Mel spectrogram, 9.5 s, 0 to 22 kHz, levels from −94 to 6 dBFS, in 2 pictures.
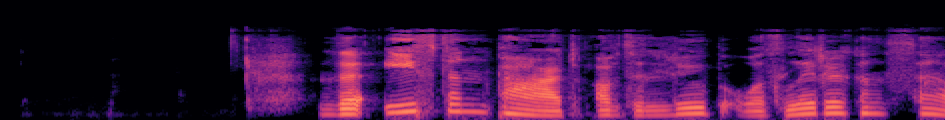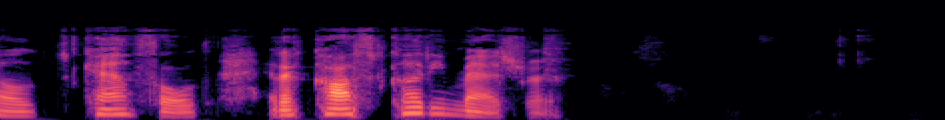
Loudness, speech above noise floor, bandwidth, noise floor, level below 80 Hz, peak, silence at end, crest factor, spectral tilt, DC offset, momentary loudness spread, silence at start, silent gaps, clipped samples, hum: -25 LUFS; 60 dB; 9.6 kHz; -85 dBFS; -64 dBFS; 0 dBFS; 1.95 s; 26 dB; -4.5 dB/octave; under 0.1%; 17 LU; 1.2 s; none; under 0.1%; none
